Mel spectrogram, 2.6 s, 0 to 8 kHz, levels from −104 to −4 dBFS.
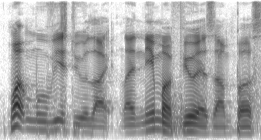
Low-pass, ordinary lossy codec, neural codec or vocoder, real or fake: none; none; none; real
